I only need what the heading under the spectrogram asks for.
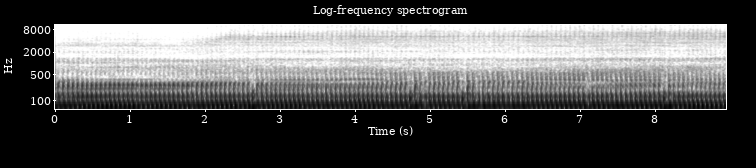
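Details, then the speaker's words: Honda 400EX single-cylinder quad after replacing parts: a steady, even idle thump of about four beats a second, no clatter or misses. Healthy after the repair. "Well, there you have it, guys. You can see it's running. Seems like it's running pretty good."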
